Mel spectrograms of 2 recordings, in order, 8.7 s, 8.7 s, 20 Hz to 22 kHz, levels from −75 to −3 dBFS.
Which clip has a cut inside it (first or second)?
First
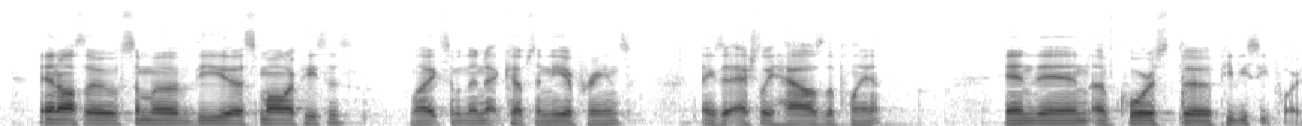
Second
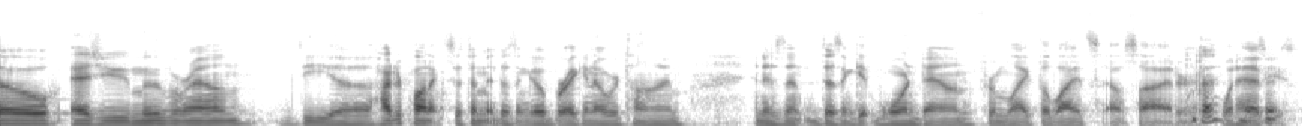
second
